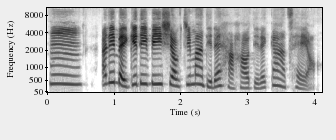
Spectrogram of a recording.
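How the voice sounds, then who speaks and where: A woman playing an attentive, gently firm mother in a radio drama, with a Taiwanese accent. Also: very high-pitched, animated, moderate pace, dry recording, studio quality. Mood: gently correcting.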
